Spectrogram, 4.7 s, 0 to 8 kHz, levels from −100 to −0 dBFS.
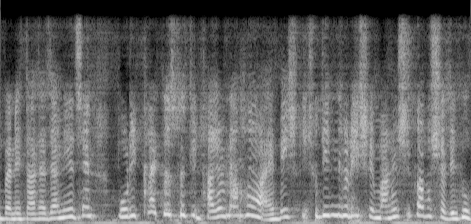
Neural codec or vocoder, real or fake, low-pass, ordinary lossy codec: codec, 24 kHz, 1 kbps, SNAC; fake; 7.2 kHz; none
